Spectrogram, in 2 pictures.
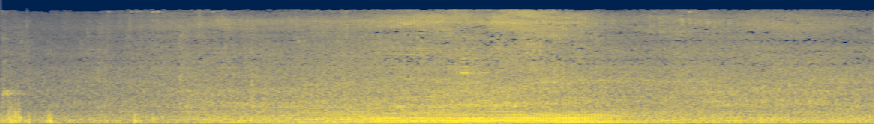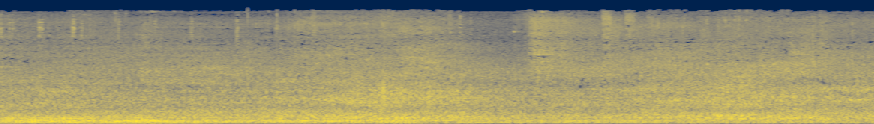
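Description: A heavy vehicle engine at a construction site, running over steady site noise and growing louder to a peak about seven seconds in, then easing back to a steady level.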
